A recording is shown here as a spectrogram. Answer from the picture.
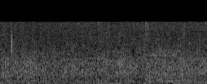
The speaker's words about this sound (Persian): نه من میخوام یه خورده بارون بخورم. پس منم اینجا میمونم بارون میخورم.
